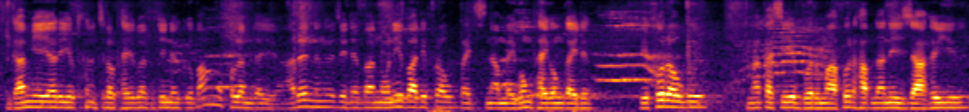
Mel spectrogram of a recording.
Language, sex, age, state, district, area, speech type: Bodo, male, 30-45, Assam, Kokrajhar, rural, spontaneous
